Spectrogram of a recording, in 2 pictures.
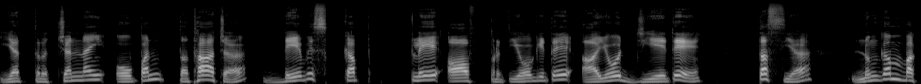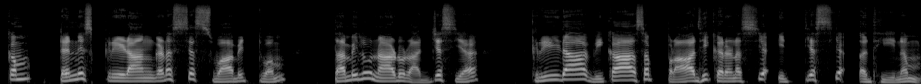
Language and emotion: Sanskrit, neutral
